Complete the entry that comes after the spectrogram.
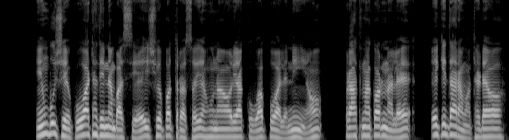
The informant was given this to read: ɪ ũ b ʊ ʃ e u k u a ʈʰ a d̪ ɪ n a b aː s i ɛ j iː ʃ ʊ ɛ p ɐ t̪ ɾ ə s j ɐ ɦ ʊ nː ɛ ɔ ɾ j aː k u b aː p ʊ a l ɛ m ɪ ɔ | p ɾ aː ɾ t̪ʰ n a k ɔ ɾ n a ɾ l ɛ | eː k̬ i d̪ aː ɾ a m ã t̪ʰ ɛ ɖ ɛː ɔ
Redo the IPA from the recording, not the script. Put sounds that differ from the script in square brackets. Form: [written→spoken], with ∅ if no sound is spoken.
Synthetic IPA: ɪ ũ b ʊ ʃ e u k u a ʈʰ a d̪ ɪ n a b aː s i ɛ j iː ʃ ʊ ɛ p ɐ t̪ ɾ ə s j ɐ ɦ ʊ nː [ɛ→a] ɔ ɾ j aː k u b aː p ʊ a l ɛ [m→n] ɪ ɔ | p ɾ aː ɾ t̪ʰ n a k ɔ ɾ n a [ɾ→∅] l ɛ | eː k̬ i d̪ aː ɾ a m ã t̪ʰ ɛ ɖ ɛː ɔ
